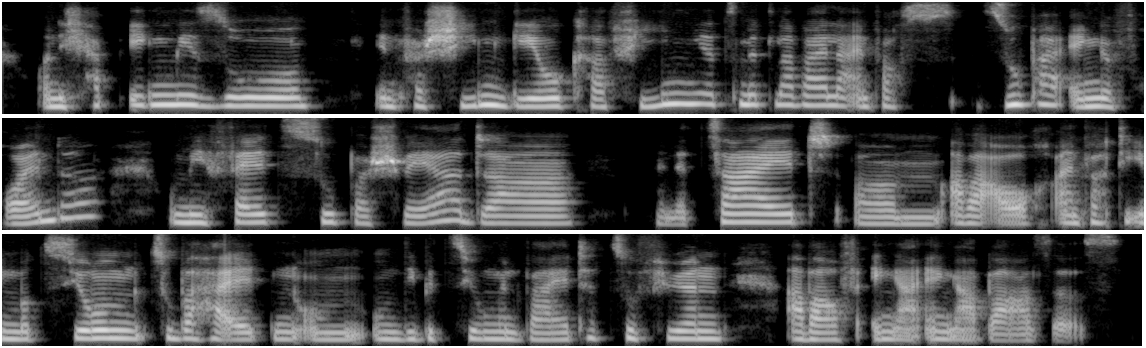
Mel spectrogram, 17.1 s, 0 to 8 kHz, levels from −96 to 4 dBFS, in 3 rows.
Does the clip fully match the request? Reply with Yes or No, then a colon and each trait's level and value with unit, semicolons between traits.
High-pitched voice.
Yes: high, 215 Hz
